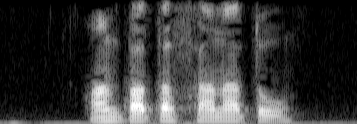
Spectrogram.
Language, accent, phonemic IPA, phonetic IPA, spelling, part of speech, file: Armenian, Eastern Armenian, /ɑnpɑtɑsχɑnɑˈtu/, [ɑnpɑtɑsχɑnɑtú], անպատասխանատու, adjective, Hy-անպատասխանատու.ogg
- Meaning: irresponsible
